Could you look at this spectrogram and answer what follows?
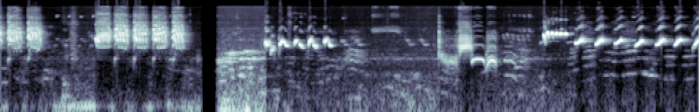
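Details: Asian pied starling singing a full, busy song meant to lure and train other starlings: bursts of harsh chatter and a short noisy break, then quick whistled slurs and a series of rapid, bright rising notes.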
